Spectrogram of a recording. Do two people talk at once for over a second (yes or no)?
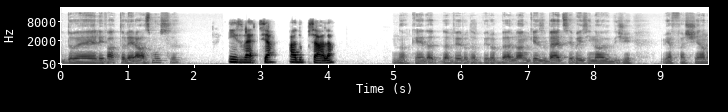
no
